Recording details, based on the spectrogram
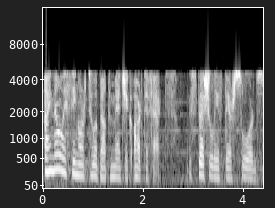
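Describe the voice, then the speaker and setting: An actress playing a cocky, playful young sorceress in a video game, casual and teasing. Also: female voice, fairly low pitch, lively intonation, moderate pace, phone-quality sound, soft background music, lightly acted. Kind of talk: scripted video game dialogue.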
